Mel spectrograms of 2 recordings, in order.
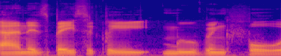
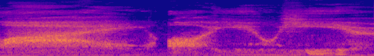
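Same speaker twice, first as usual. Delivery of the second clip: whispered, very slow and drawn out. Narrating for a player, voice the familiar whisper that speaks again, whispering. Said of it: "you do hear the familiar whisper again".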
